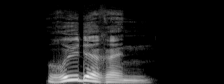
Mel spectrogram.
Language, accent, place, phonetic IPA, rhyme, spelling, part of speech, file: German, Germany, Berlin, [ˈʁyːdəʁən], -yːdəʁən, rüderen, adjective, De-rüderen.ogg
- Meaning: inflection of rüde: 1. strong genitive masculine/neuter singular comparative degree 2. weak/mixed genitive/dative all-gender singular comparative degree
